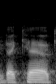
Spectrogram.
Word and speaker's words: Vacquer: So she was giving her sister shit about the name, and then Stephanie Vacquer came on and said, it's pronounced Vacquer.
